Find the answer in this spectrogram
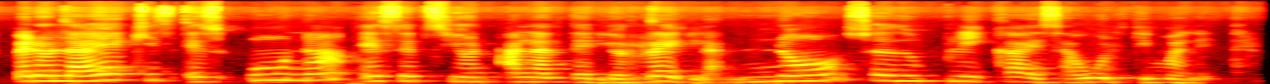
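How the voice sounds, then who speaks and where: A woman teaching English grammar in Spanish over a video call, explaining rules patiently step by step and often checking that students follow. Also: medium pitch. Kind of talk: online class explanation.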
